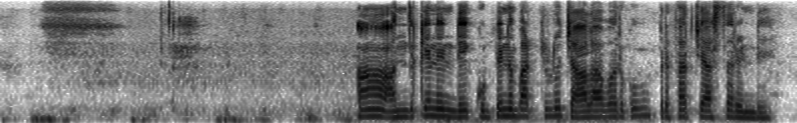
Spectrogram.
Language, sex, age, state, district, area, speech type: Telugu, male, 30-45, Andhra Pradesh, Vizianagaram, rural, spontaneous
